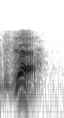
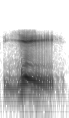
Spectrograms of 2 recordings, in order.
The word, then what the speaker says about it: ye: And so I'm here to tell you that it should be, if you see ye old rub shoppy or whatever, it should be pronounced the, not ye.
